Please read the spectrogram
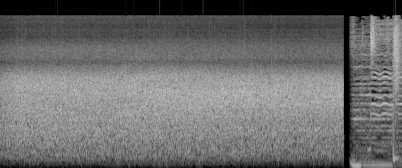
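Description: Water rushing over rocks, a loud, steady noise that cuts off abruptly about five seconds in. Outro music with a beat starts right after the cut.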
